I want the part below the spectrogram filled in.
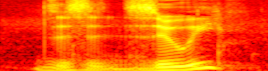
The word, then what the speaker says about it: Zooey: Zooey Deschanel, or is it Zooey? – Zooey. – It's spelled Zooey, though. – The second O is silent. – Okay. That's a weird word. Z-O-O-E.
